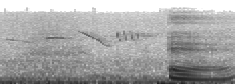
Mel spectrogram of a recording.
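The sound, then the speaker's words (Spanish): Birds call beside a river in Tigre: thin, faint chirps and a quick descending whistle sound over a low, steady rumble, then a voice briefly cuts in at the end. “Y se escuchan los pájaros, y tenemos enfrente el río”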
